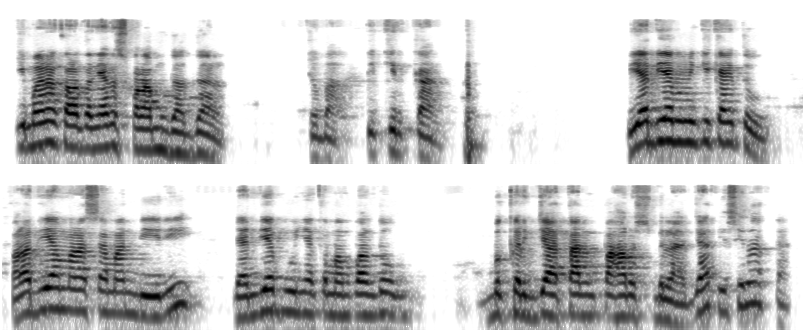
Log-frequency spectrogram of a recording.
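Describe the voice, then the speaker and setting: Male lecturer explaining with rhetorical questions. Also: on the high side. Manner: explanatory, repeats terms in English then Indonesian. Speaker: university lecturer. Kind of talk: classroom lecture.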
